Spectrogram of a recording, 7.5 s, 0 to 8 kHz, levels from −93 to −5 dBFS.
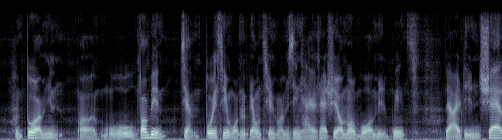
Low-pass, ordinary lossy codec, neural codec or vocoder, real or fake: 7.2 kHz; none; autoencoder, 22.05 kHz, a latent of 192 numbers a frame, VITS, trained on many speakers; fake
